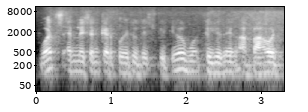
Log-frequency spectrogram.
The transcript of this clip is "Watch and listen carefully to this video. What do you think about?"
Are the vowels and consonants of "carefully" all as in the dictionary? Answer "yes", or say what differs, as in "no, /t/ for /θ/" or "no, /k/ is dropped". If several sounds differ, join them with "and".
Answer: no, /p/ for /f/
